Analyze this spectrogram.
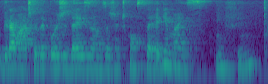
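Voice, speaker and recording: Audible room echo and noticeable background noise accompany a woman's speech. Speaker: grammar teacher. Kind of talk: online lecture.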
